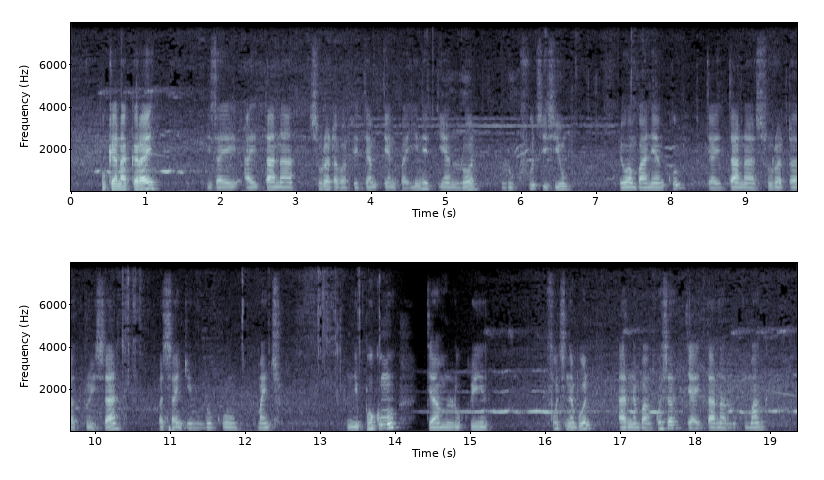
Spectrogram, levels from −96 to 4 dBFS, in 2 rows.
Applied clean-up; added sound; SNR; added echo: none; Train; 12 dB; reverberation time 0.2 s.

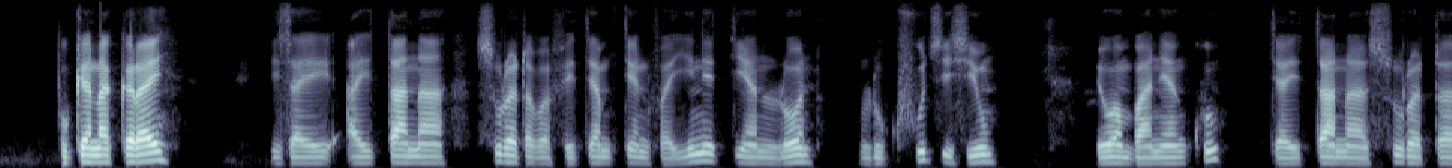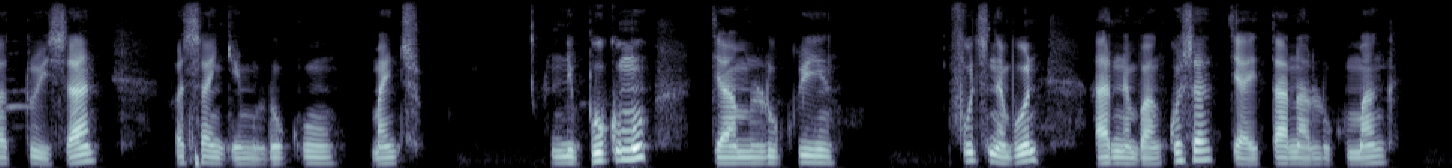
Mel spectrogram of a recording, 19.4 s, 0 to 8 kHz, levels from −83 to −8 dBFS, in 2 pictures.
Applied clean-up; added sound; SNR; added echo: none; none; none; none.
